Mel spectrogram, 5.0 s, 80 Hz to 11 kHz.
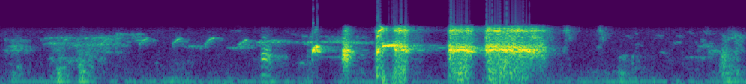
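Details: Partridges crowing in 2024 in a forest setting: soft chattering notes build into loud, harsh, scratchy bursts, ending in two long rasping calls, with a steady low hum beneath.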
